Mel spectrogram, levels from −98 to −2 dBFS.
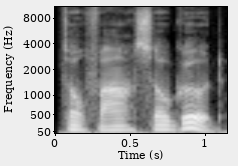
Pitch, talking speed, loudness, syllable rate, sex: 105 Hz, 210 wpm, -15 LUFS, 4.0 syllables/s, male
